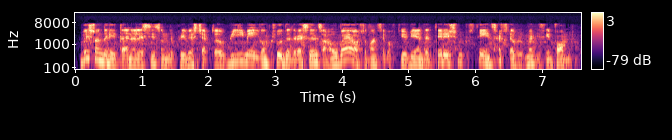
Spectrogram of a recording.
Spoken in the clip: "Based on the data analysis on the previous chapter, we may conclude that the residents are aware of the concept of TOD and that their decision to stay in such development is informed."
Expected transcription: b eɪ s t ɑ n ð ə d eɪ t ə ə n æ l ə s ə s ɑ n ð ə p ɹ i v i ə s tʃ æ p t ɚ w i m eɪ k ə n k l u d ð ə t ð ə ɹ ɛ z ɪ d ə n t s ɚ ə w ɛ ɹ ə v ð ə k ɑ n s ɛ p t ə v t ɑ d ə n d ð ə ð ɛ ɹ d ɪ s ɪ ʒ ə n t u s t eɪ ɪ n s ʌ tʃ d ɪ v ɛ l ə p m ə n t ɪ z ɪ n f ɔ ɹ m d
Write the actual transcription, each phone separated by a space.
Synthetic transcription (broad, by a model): b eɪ s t ɑ n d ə d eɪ t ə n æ l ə s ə s ɑ n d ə p ɹ i v i ə s tʃ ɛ p t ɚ w i m eɪ k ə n k l u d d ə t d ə ɹ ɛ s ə n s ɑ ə w ɛ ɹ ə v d ə k ɑ n s ɛ p t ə f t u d ə n d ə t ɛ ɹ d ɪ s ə n t u s t eɪ ɪ n s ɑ tʃ d ɪ v ɛ l ə p m ə n t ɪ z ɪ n f ɔ m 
